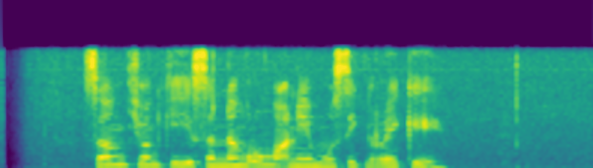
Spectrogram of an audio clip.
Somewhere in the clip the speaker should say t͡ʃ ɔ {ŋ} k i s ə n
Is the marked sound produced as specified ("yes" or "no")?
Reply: yes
